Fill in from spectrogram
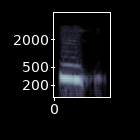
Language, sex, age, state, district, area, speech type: Tamil, female, 18-30, Tamil Nadu, Thanjavur, rural, conversation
